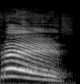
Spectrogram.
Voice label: "Tres!", Vocals; Roland BK-5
